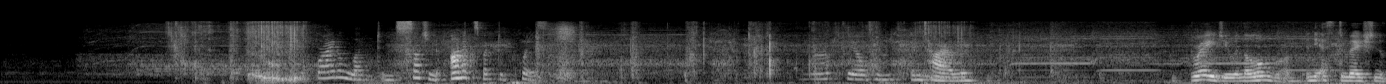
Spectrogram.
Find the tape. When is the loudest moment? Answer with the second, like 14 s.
3 s.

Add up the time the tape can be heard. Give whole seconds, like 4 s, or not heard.
3 s.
